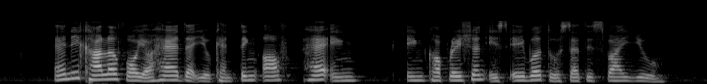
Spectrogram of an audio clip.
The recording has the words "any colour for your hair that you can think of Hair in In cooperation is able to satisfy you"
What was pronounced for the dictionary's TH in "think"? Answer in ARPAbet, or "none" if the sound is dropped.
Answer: T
